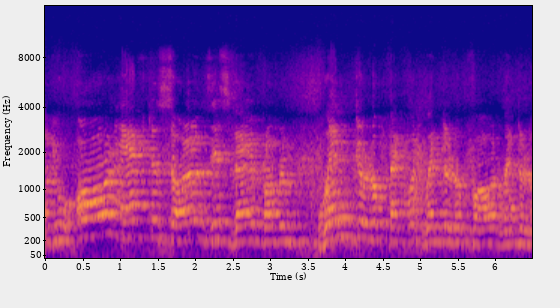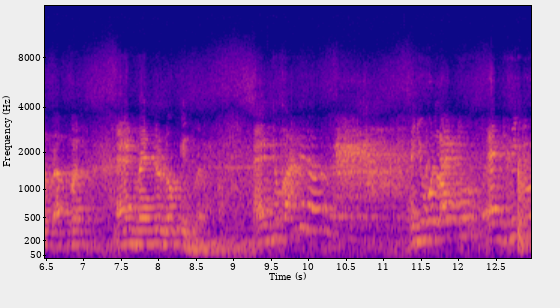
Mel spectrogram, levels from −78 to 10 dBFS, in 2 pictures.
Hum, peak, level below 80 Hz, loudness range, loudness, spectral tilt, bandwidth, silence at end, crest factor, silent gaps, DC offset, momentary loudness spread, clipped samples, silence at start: none; -2 dBFS; -52 dBFS; 3 LU; -17 LUFS; -5 dB/octave; 15 kHz; 0 s; 16 dB; none; under 0.1%; 8 LU; under 0.1%; 0 s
